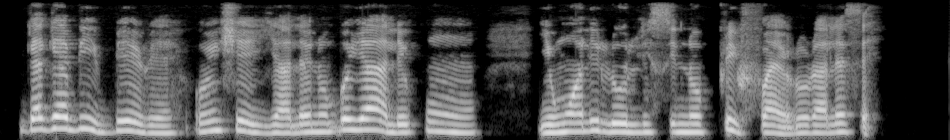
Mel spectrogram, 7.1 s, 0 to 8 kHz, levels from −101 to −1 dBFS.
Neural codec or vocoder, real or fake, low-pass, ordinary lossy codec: none; real; 7.2 kHz; none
